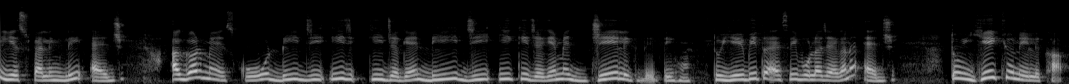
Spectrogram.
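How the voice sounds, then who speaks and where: A woman teaching English spelling rules, patiently repeating example words slowly for practice. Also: mid-range voice, dark tone. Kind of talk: Hindi-language spelling lesson.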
